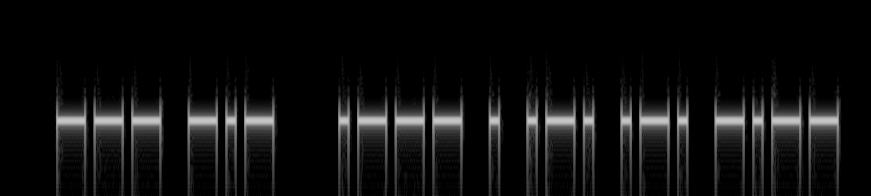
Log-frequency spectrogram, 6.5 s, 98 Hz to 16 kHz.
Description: Morse code, heard as a keyed tone, about 17 wpm, 700 Hz. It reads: OK JERRY
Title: Practice QSO - Exchange 3 - More Info - 17wpm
